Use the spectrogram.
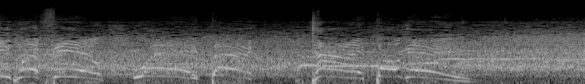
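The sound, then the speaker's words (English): Crack of a baseball bat hitting a high fly ball: a sharp woody crack among a few other sharp knocks, over steady crowd noise and excited voices. “Great crack of the bat, by the way, right there. Awesome crack of the bat. Can we hear it again?”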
